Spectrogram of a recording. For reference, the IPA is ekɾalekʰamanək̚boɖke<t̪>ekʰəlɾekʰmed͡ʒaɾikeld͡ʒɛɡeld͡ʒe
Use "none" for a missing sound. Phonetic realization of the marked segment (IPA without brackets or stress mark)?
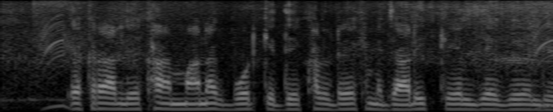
d̪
